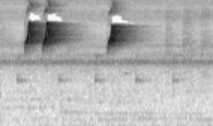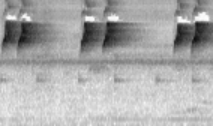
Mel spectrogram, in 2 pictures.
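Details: Sunbird call used as a lure for other birds, with bright chirps often paired in quick doubles and spaced about a second apart, a constant faint high tone running underneath.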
